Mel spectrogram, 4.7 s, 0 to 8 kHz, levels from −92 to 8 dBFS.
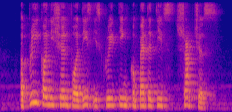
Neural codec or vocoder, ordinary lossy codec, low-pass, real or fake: codec, 16 kHz in and 24 kHz out, 1 kbps, XY-Tokenizer; none; 7.2 kHz; fake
